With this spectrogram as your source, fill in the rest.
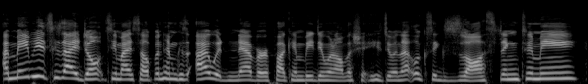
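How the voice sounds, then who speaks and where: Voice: medium pitch, animated, a little fast, bright, forceful tone, smooth, no echo, studio quality. A co-host in casual chat, enthusiastic and swearing a lot, with many fillers.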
